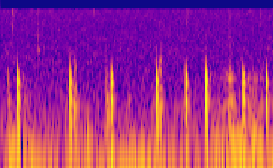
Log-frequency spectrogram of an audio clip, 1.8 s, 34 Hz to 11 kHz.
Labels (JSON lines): {"label": "biophony, knock croak", "recorder": "SoundTrap 300"}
